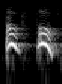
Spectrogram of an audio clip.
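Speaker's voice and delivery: high, loud shivering brr; cold shivering brr. Acted. Reader voices a shivering character, high and loud. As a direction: shiver it out in a squeaky voice.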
